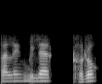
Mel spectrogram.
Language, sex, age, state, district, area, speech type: Assamese, male, 60+, Assam, Udalguri, urban, conversation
